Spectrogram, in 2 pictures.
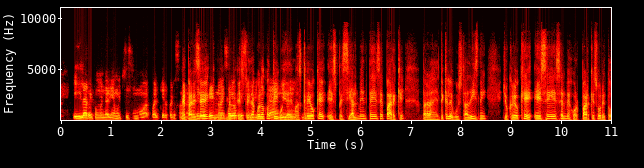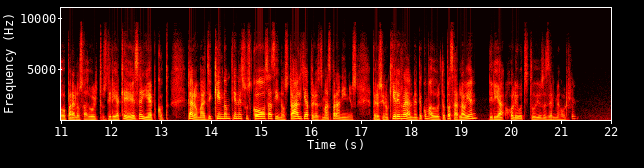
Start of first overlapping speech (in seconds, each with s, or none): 2.4 s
